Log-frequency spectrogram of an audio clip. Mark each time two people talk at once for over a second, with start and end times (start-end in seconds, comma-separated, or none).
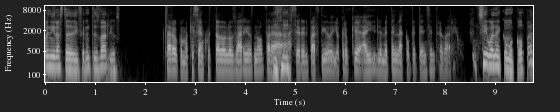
none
